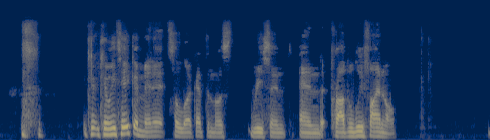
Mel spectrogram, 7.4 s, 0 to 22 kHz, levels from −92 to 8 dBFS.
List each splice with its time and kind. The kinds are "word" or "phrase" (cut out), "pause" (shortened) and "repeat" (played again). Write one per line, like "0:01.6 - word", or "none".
0:04.9 - pause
